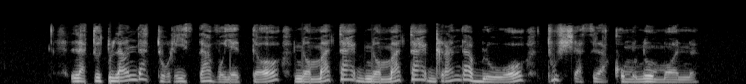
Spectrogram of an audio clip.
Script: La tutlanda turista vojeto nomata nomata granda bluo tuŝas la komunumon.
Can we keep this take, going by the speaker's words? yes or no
yes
